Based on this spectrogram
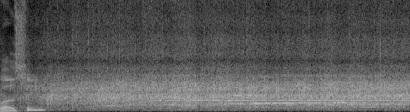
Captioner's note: audience applauding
